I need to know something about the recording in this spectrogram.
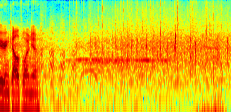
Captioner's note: crowd applauding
